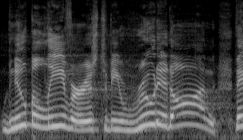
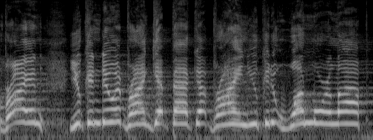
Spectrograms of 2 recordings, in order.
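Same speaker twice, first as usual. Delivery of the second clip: cheering grandma; 7 semitones higher, faster than usual. Acted. Late grandma in the second row to her grandson, cheering him on. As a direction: imitate a grandma urging on her runner. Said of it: "cheering me on".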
